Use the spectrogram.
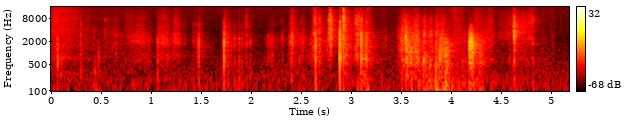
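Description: Fingertips turn the yellowed paper pages of a large old hardcover book with a dark cover and some illustrated pages. Soft paper rubs and flaps come in irregular, crisp bursts that grow louder and more frequent toward the middle and end.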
